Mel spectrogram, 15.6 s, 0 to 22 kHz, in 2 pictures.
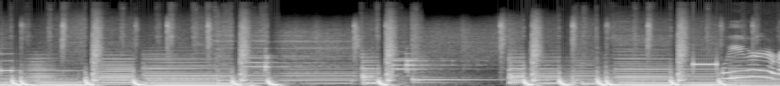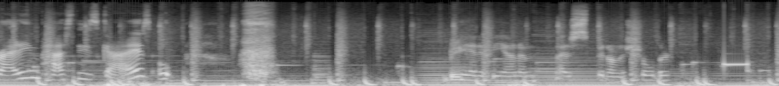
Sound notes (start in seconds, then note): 0.1 calm music; 8.8 she blows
